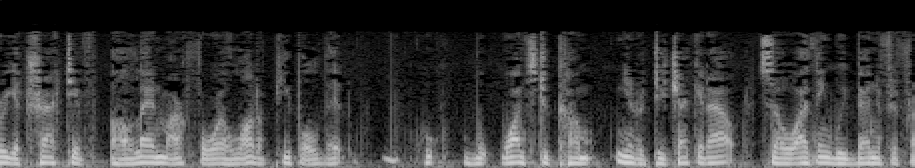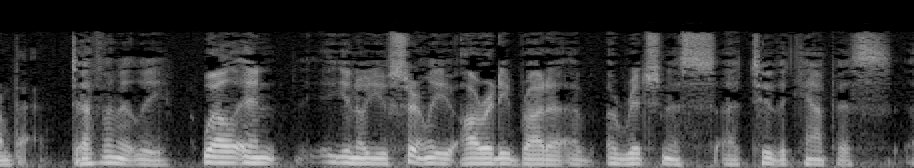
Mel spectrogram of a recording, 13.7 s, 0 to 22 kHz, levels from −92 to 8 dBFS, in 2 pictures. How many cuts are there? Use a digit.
2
